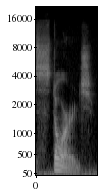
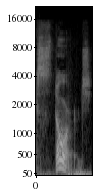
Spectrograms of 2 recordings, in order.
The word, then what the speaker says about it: Storge: I like Storge. Yeah, that one's very good. Rhymes with George. Okay. She seems a little sad about Storga. Well, I don't know if it's that. I just wonder. Storge.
